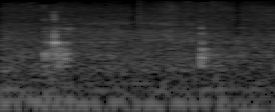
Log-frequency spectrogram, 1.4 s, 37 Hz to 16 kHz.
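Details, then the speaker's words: Chrysler Cordoba with 360 V8, revival after long sitting: two sharp single clicks about three-quarters of a second apart as the starter solenoid clicks but the engine won't crank; starter possibly grounded to body rather than engine. "appears the uh starter solenoid's clicking. She's just not wanting to uh kick over, unfortunately."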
